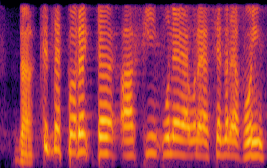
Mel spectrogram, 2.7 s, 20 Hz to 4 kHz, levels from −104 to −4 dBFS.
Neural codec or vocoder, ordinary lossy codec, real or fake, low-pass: codec, 16 kHz in and 24 kHz out, 0.6 kbps, FireRedTTS-2 codec; none; fake; 3.6 kHz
